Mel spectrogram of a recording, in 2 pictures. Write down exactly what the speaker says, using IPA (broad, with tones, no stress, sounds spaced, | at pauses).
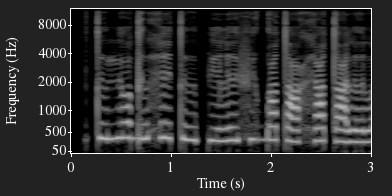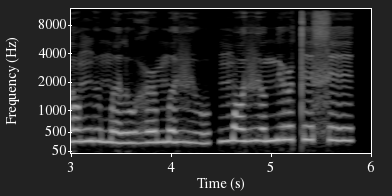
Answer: t ɨ˨ mʲ ɔ˦ d ɨ˨˦ h e˦ t ɨ˨ pʲ e˨ l ɪ˦ fʲ ɨ˦ ɡʷ ɪ˦ tˤ ə˞˨ h e˦ tˤ ɨ˨ l ə˨ l ɔ˦ ŋ ɨ˦˨ m ə˨ l u˨ ɦ ə˞˦ m ə˦ vʲ u˨ | m ɔ˨ vʲ ɔ˨ mʲ ə˞˦ t ɪ˦ s e˦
